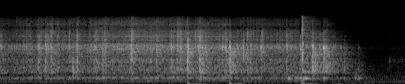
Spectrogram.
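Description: Hiss and crackle with scattered clicks from the stylus riding a 45 rpm vinyl single after the song has ended, with a faint hum under it. The noise falls away about three and a half seconds in.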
